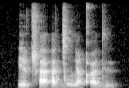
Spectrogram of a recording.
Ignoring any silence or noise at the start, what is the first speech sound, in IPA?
e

